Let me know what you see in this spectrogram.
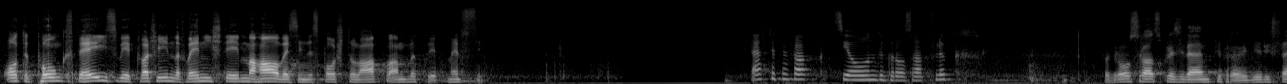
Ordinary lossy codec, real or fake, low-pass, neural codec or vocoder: none; fake; 14.4 kHz; autoencoder, 48 kHz, 32 numbers a frame, DAC-VAE, trained on Japanese speech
